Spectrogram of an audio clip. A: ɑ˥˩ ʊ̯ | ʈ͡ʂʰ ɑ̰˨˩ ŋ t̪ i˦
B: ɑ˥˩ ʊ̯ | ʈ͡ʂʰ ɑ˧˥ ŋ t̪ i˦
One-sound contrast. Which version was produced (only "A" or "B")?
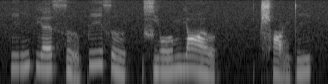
A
